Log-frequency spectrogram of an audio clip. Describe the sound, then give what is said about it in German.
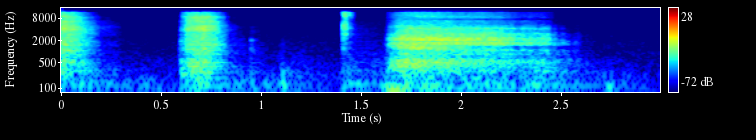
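Physiological sigh breathing technique: two deep, quick inhales through the nose, then a longer, steady, soft exhale through pursed lips, heard as a breathy hiss with no talking. “Zweimal tief einatmen durch die Nase und durch gepresste Lippen ganz sanft ausatmen. Ich mache es mal in Kurzform vor.”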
